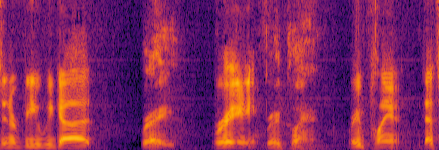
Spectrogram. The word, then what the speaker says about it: Plante: we got Ray Ray plant raid plan that's how you pronounce that yeah I always thought it was like plantain no it's French Canadian oh okay my dad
